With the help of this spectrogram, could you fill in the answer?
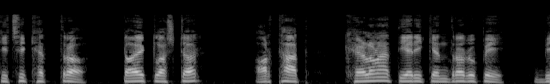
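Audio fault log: Throughout, Vorbis compression: the speech is hissy and grainy, with consonant attacks smeared and nothing above 10.6 kHz. It's likely a low-quality Vorbis encode, fitting about 31 kbps, with treble quantised so coarsely that fine detail turns to noise.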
